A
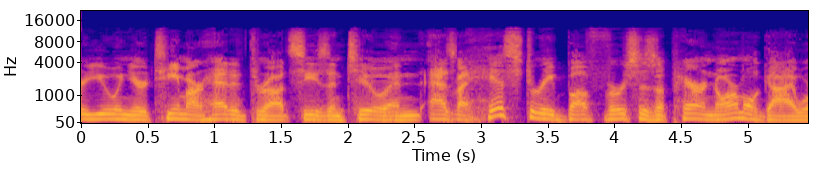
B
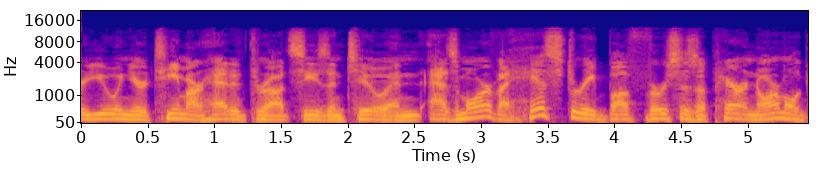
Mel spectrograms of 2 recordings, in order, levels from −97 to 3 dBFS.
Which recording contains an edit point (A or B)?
A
